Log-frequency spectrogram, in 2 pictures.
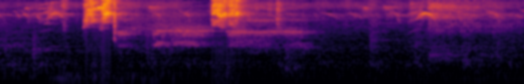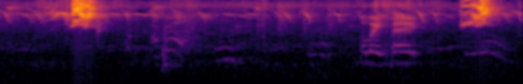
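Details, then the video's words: White-rumped shama, Aceh variety, during a first 'nyorong' bout: loud, harsh, very high bursts every few seconds, with jumbled chips, quick trills and downslurred whistles between them. Faint voice-like sounds sit in the background. "Murai Aceh # Nyorong pertama"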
